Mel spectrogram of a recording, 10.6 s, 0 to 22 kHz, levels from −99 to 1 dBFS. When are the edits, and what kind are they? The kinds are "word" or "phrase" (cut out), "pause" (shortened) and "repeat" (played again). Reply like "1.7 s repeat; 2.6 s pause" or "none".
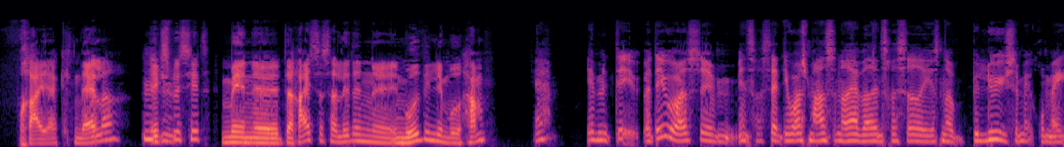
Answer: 2.1 s pause; 5.6 s pause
